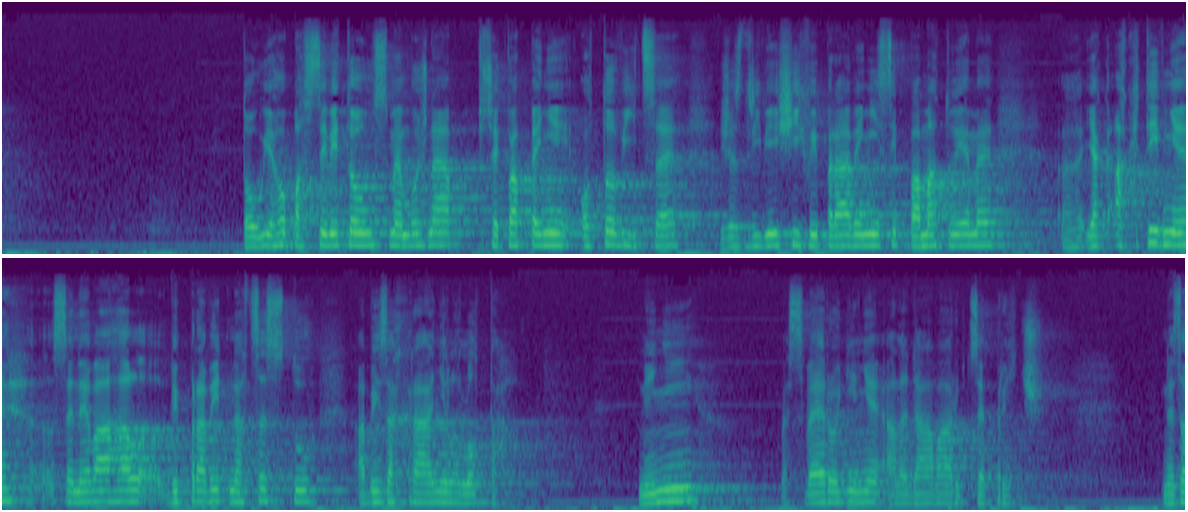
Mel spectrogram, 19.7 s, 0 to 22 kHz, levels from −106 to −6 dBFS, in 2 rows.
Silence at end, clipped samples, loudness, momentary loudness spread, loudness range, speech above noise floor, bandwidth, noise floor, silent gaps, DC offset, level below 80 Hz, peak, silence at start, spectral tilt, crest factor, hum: 0 s; under 0.1%; -43 LUFS; 14 LU; 6 LU; 27 dB; 16.5 kHz; -70 dBFS; none; under 0.1%; -78 dBFS; -24 dBFS; 0 s; -4.5 dB/octave; 20 dB; none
